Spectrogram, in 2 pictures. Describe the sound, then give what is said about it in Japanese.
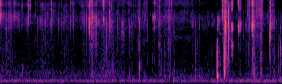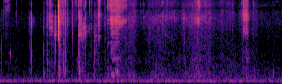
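String cheese being pulled apart into strands, heard as a series of soft, quiet tearing bursts with light crinkly texture, spaced unevenly over several seconds with no speech. “裂けるチーズ裂いて食べるわ”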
